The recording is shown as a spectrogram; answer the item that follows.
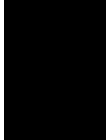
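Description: Silence: a brief click as the recording cuts off at the very start, then nothing at all.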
